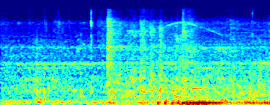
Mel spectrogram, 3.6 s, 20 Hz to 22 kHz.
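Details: 2021 Geely Coolray petrol engine after spark plug replacement fixing cylinder 1 and 3 misfire (blinking check engine light, stalling) and codes cleared: normal start settling into a steady, even low idle with no stumble.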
